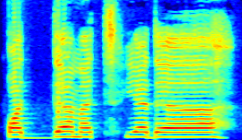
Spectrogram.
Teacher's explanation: آخری میں یہاں تا ساکن ہے کیونکہ تا حروف الہمس میں سے ہے اور ہمس کا معنی ہے حرف کی آواز ایسے کمزور ہو کہ اس میں پستی پائی جائے، تو ہم یہ کلمہ کو ایسے پڑھیں گے. · کلمت قدمت میں قاف ہے اور قاف کی ادائیگی زبان کے جڑ اور تالوں کے نرم حصے سے ہے. قاف حروف التفخیم میں سے ہے لہذا ہم حرف القاف کو موٹی آواز میں پڑھیں گے. · دال پہ کھڑا زبر ہے تو یہ مد الف ہے لہذا ہمیں مد الف کو ظاہر کرنا ہے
